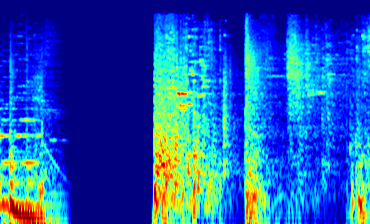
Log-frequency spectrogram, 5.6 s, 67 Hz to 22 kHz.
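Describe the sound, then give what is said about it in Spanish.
Glass shatters into pieces with a loud, bright crash, followed by a second burst of breaking and tinkling shards, after a brief moment of silence that cuts off a preceding musical tone. “El año pasado más de 300 motoristas se rompieron en 1000 pedazos como si fueran de cristal.”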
